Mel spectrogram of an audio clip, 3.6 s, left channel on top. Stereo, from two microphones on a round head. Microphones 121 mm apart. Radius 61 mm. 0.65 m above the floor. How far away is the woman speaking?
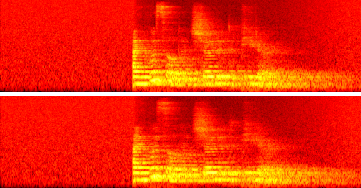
About 2.5 m.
